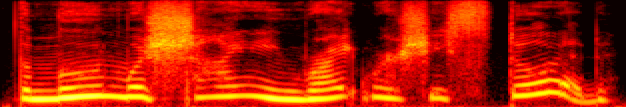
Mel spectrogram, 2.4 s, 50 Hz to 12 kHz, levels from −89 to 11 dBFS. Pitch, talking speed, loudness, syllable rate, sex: 275 Hz, 205 wpm, -15 LUFS, 4.6 syllables/s, female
